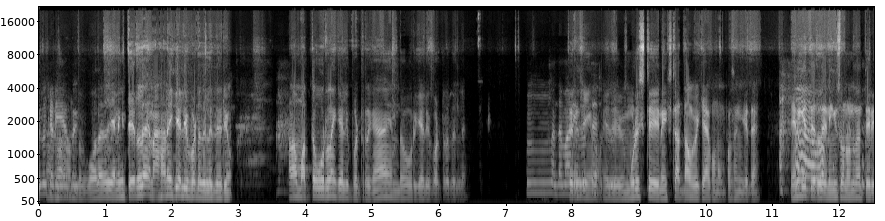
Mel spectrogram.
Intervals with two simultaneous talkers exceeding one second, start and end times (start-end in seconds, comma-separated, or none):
none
